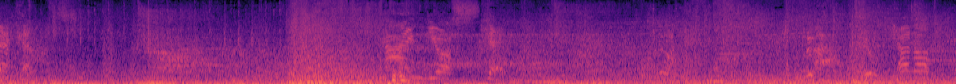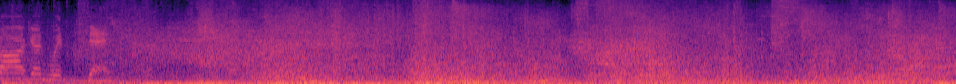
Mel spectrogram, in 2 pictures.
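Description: Spell effects crackle and boom in a fast battle.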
